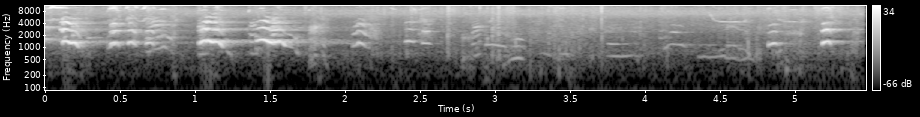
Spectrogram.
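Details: Registered Border Collie pups, six to eight weeks old from two litters, working goats for the first time; shrill, harmonic yips and whines come in quick bursts early on, then fainter scattered cries and a man's voice.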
